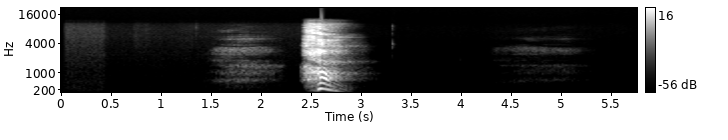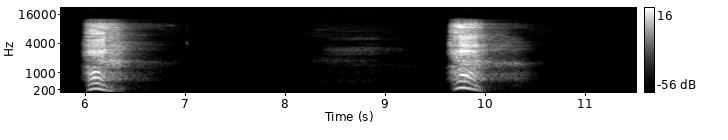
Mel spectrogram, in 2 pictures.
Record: {
  "exhalation_length": "11.5 s",
  "exhalation_amplitude": 28827,
  "exhalation_signal_mean_std_ratio": 0.21,
  "survey_phase": "beta (2021-08-13 to 2022-03-07)",
  "age": "65+",
  "gender": "Male",
  "wearing_mask": "No",
  "symptom_none": true,
  "smoker_status": "Ex-smoker",
  "respiratory_condition_asthma": false,
  "respiratory_condition_other": false,
  "recruitment_source": "REACT",
  "submission_delay": "2 days",
  "covid_test_result": "Negative",
  "covid_test_method": "RT-qPCR",
  "influenza_a_test_result": "Negative",
  "influenza_b_test_result": "Negative"
}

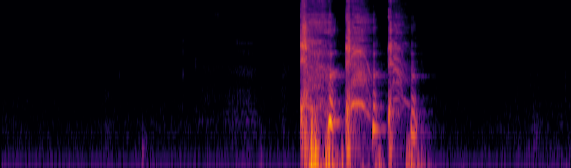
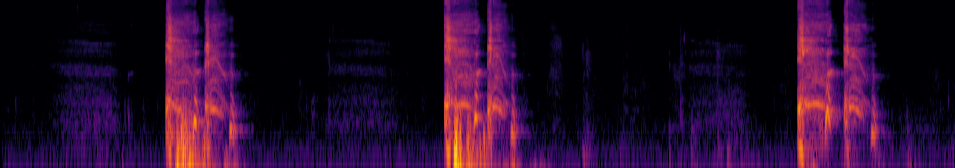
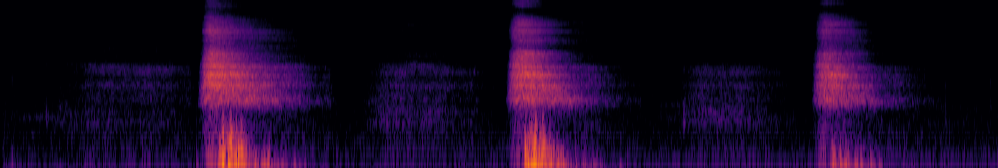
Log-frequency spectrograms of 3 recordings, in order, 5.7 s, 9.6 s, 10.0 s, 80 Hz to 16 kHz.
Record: {
  "cough_length": "5.7 s",
  "cough_amplitude": 7508,
  "cough_signal_mean_std_ratio": 0.27,
  "three_cough_length": "9.6 s",
  "three_cough_amplitude": 16128,
  "three_cough_signal_mean_std_ratio": 0.26,
  "exhalation_length": "10.0 s",
  "exhalation_amplitude": 2829,
  "exhalation_signal_mean_std_ratio": 0.33,
  "survey_phase": "beta (2021-08-13 to 2022-03-07)",
  "age": "18-44",
  "gender": "Female",
  "wearing_mask": "No",
  "symptom_fatigue": true,
  "symptom_onset": "5 days",
  "smoker_status": "Current smoker (1 to 10 cigarettes per day)",
  "respiratory_condition_asthma": true,
  "respiratory_condition_other": false,
  "recruitment_source": "Test and Trace",
  "submission_delay": "1 day",
  "covid_test_result": "Negative",
  "covid_test_method": "RT-qPCR"
}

